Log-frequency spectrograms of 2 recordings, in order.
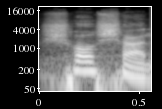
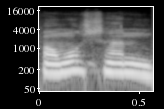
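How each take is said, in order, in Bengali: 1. শব্দটি 'm' ধ্বনি ছাড়া উচ্চারিত হয়। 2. শব্দটি 'm' ধ্বনি সহ উচ্চারিত হয়। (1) "শুধু হবে কি শ্মশান।" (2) "আমরা সমশান বলছি না।"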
